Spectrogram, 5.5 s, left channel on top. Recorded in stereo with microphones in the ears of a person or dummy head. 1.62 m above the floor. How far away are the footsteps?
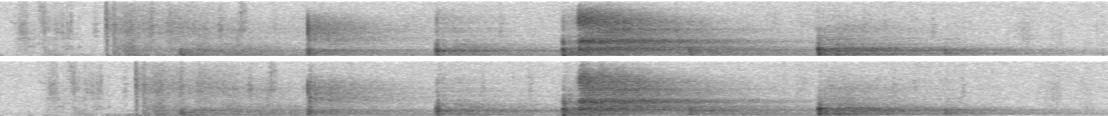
About 2.5 m.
